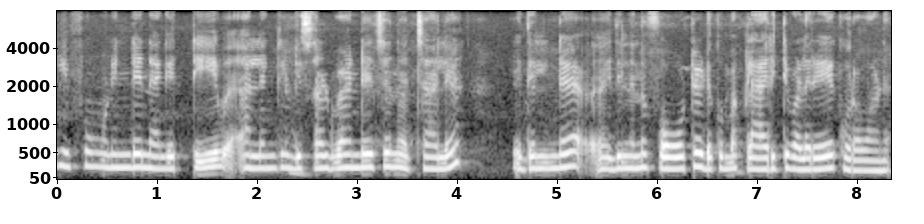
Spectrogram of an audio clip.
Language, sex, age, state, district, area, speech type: Malayalam, female, 60+, Kerala, Wayanad, rural, spontaneous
